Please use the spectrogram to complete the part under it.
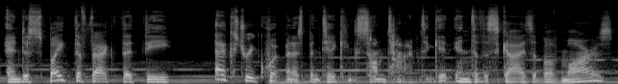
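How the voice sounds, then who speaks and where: A man playing a smooth-talking, evasive colony leader in improvised tabletop roleplay, assured and persuasive. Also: medium pitch, lively intonation, normal speed, over music, lightly acted. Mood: confident pitch.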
